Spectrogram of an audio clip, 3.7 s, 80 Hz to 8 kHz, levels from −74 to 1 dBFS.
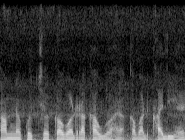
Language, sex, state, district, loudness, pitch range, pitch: Hindi, male, Bihar, Darbhanga, -17 LUFS, 105-110 Hz, 110 Hz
